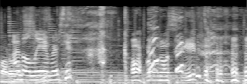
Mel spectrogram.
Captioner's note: laughs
